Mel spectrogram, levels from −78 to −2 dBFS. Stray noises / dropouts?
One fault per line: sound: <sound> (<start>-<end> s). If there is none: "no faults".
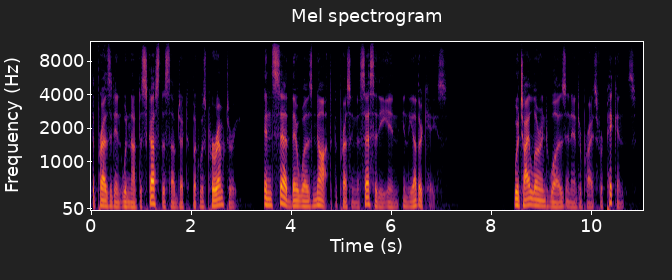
no faults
